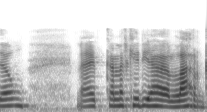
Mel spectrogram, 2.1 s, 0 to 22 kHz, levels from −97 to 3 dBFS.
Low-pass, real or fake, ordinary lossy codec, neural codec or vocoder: none; fake; none; codec, 16 kHz, 4 kbps, X-Codec, WavLM features, trained on Multilingual LibriSpeech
